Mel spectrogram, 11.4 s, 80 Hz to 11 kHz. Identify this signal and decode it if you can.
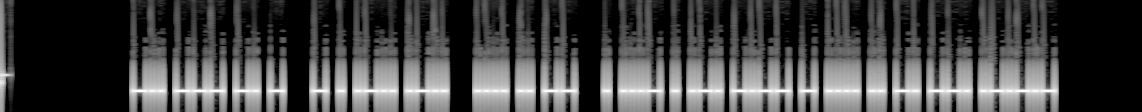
Morse code, heard as a keyed tone, about 28 wpm, 700 Hz. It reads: DONT TELL HIM EVERYTHING.
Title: Sentences from Top 700 Words 28wpm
